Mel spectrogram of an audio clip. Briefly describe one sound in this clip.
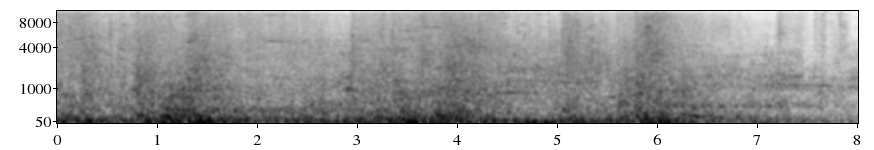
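Spell effects whoosh and crackle in a fast-paced game fight.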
